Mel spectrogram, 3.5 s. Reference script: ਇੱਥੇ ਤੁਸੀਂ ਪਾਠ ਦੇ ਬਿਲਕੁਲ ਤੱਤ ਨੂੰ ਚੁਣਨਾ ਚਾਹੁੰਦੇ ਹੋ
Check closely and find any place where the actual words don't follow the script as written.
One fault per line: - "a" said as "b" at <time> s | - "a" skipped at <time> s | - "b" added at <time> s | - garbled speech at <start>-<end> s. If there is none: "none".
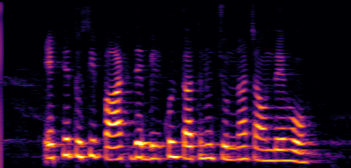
none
